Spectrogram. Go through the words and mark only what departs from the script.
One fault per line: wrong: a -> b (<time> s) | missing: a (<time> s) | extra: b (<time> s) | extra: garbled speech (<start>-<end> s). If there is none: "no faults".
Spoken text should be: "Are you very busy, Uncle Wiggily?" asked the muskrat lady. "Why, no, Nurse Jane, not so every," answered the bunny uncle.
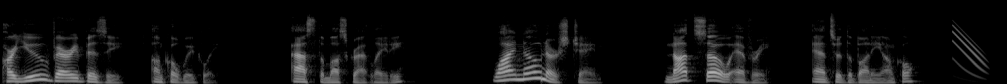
no faults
